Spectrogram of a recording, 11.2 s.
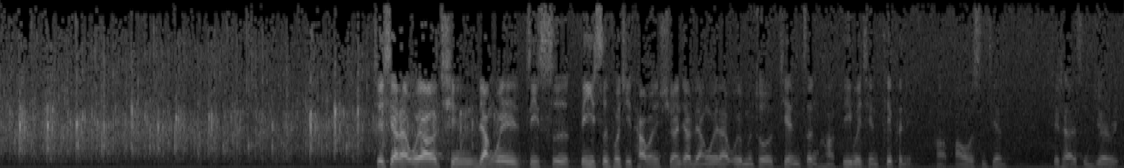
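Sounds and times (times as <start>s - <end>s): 
audience applause: 0.0s - 4.8s
speech: 3.8s - 11.2s.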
